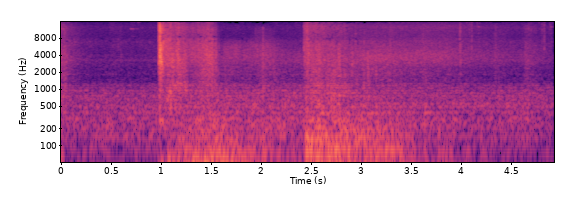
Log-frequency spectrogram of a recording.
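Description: A loud whoosh rushes past as something leaps through the air.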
